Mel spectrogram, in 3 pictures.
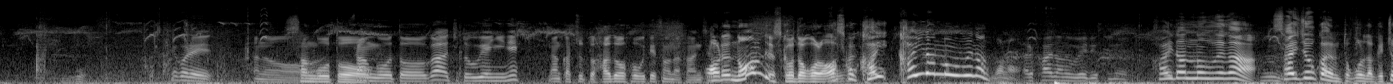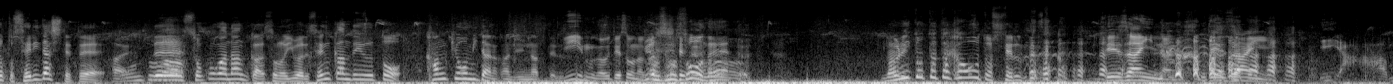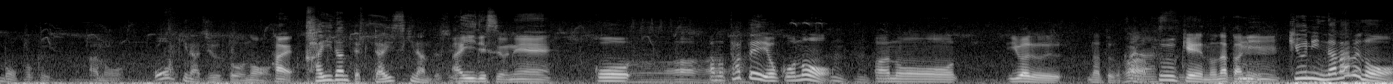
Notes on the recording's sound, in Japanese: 舞台変わって大阪の巨大団地に。風が強い日だったので、音声は臨場感とともにお楽しみください。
